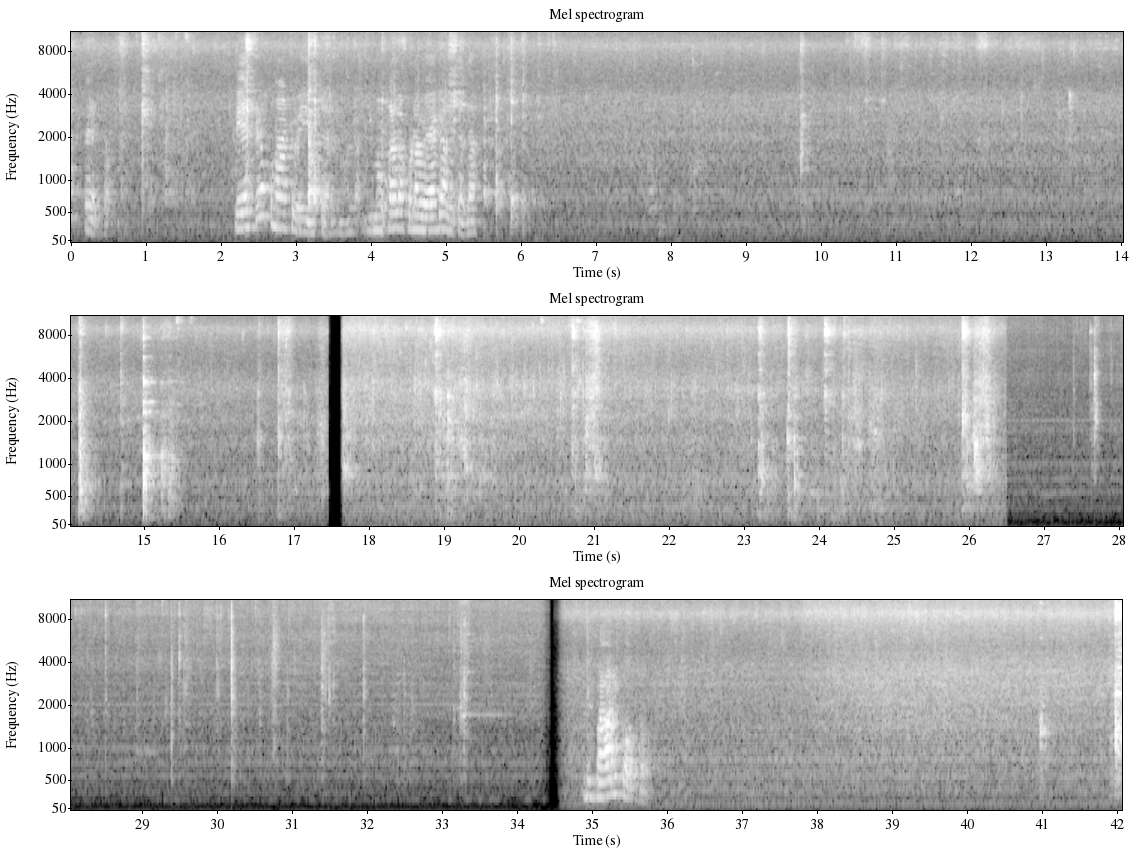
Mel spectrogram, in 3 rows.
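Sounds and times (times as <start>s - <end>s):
food sizzling in oil: 0.0s - 42.0s
spatula scraping and tapping pan: 5.0s - 6.4s, 16.5s - 17.4s, 18.8s - 19.6s, 20.5s - 21.2s, 23.2s - 24.9s, 25.9s - 26.5s.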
